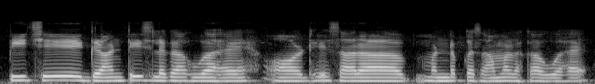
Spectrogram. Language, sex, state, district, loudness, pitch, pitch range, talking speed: Hindi, male, Uttar Pradesh, Lalitpur, -14 LUFS, 165 Hz, 160-175 Hz, 140 wpm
